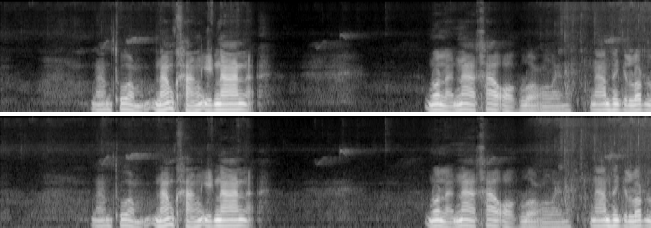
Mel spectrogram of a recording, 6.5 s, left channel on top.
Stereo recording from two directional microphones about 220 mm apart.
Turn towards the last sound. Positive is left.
turn(degrees=35)  # may be behind; listen again after turning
